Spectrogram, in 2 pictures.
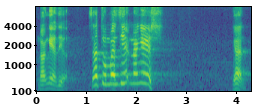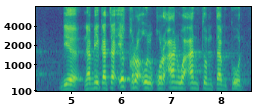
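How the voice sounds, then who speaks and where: A man with a Malaysian Malay accent giving a Ramadan sermon, lively and storytelling, with jokes and rhetorical questions. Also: high voice. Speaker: religious teacher giving a Ramadan talk. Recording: long hall reverb.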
